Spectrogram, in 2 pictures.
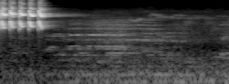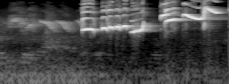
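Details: Orange-headed thrush singing, intended to rouse birds into song: a fast stuttering series of high notes, a quiet gap, then a rich phrase of trilled, rising and falling whistles with sharp high accents.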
